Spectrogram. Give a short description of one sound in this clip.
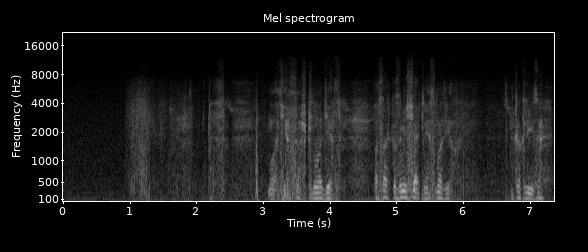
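A man speaks with strong emotion, close by.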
